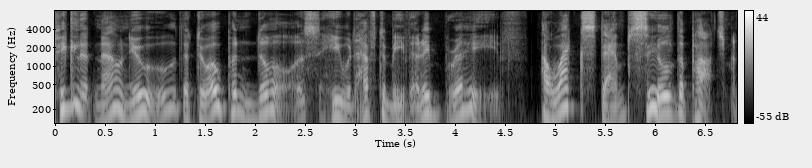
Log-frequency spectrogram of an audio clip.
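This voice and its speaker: A man's fairly high voice with vocal fry, very wide pitch swings and a fairly slow pace, on a very clean recording with a silent background. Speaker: voice actor. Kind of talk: children's video game narration. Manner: comforting, gentle.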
